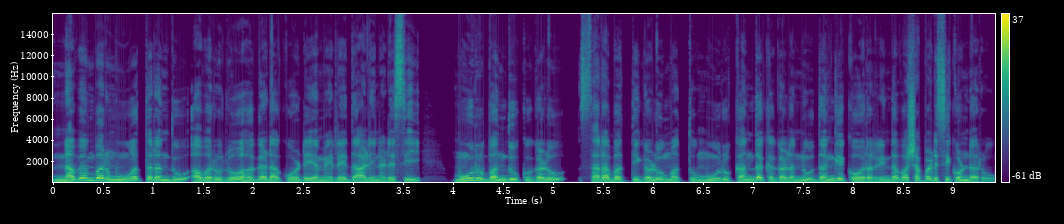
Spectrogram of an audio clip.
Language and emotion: Kannada, neutral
